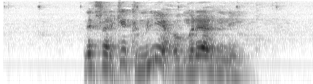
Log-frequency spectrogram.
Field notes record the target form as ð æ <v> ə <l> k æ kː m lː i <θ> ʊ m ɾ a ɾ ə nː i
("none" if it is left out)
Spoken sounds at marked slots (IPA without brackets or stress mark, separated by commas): f, ɾ, ħ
